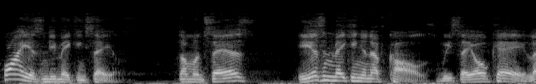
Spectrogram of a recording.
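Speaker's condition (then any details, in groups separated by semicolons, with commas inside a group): No condition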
